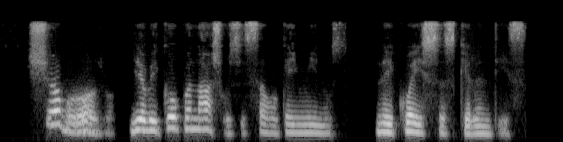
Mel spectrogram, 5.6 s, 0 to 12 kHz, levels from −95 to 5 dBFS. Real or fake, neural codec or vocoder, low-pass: fake; codec, 16 kHz, 0.4 kbps, LongCat-Audio-Codec; 7.2 kHz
